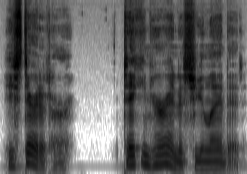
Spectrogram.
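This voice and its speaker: A man narrating a fan fiction audiobook in a steady, measured storytelling voice. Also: fairly low pitch, background noise.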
